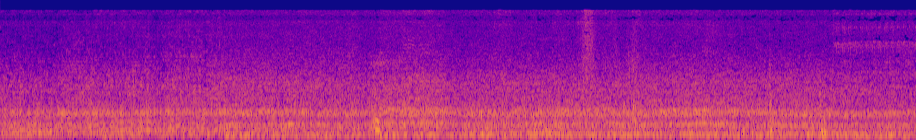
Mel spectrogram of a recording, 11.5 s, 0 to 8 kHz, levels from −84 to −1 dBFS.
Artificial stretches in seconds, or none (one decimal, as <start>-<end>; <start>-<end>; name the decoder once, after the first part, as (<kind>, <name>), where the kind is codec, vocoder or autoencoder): 0.0-2.8 (vocoder, HiFi-GAN)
